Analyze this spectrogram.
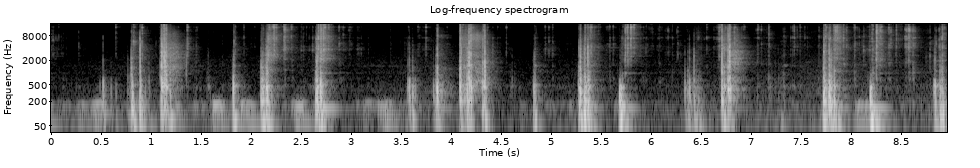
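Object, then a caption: Collapsible silicone water bottle tapped with small plastic hands. Plastic toy puppet hands tap and scratch the ribbed rings of a hollow, pastel collapsible silicone water bottle held close. Around twenty short, dry taps and crackly scratches come in quick bursts, each with a soft low thump and a bright rasp that dies away almost at once.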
